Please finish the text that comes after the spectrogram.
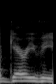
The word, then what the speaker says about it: Gary Vee: knows the gentleman uh gary vee or gary vaynerchuk okay if you don't know you need to know gary v just the letter v isn't victor okay you don't even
